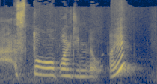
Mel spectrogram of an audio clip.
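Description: A woman's voice making drawn-out, expressive vocal sounds that end in a quick upward sweep in pitch about one and a half seconds in.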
